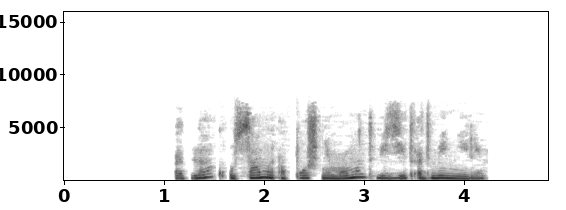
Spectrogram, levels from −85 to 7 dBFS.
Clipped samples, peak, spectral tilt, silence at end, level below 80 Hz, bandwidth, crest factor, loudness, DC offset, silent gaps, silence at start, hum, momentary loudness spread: under 0.1%; -6 dBFS; -6 dB/octave; 0.65 s; -64 dBFS; 7.4 kHz; 16 dB; -21 LUFS; under 0.1%; 2.27-2.31 s; 1.1 s; none; 10 LU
